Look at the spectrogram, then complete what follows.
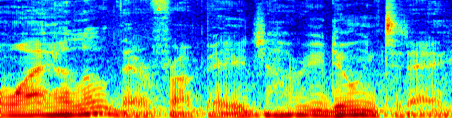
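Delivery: low, soft, formal suit-and-tie business voice. Asked about their business voice, the speaker greets the front page again in business voice. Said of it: "Business voice?".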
